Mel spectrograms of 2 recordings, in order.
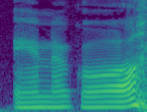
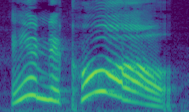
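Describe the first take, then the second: First: It is said at a normal, flat volume. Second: It is said very loudly, almost screamed.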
